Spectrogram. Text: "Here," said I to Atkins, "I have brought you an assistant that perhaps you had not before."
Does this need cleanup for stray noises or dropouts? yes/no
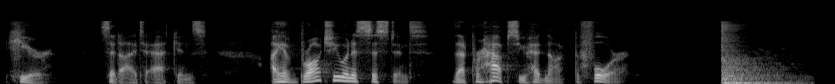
yes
